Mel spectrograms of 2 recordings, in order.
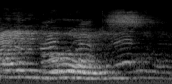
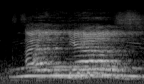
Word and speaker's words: Island Gals: It's not Island Girls. Island Gals. Okay? Gals. Gals.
